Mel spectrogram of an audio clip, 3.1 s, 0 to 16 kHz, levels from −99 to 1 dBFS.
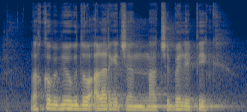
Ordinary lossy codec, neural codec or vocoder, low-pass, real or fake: none; none; 14.4 kHz; real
